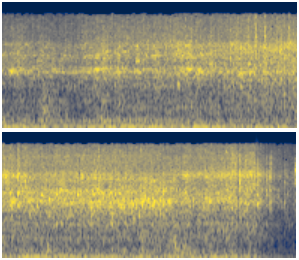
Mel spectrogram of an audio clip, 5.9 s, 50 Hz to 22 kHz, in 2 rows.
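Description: Warm V8 idle with a deep, uneven lope and beats that stumble and don't settle, a rough idle with no cause evident.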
